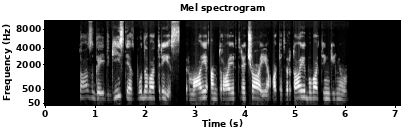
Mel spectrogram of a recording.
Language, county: Lithuanian, Alytus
